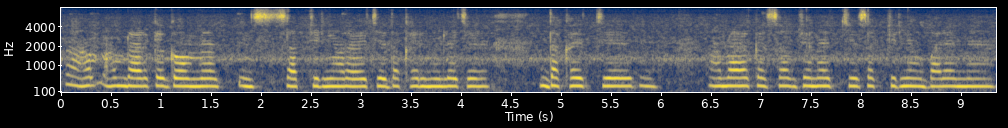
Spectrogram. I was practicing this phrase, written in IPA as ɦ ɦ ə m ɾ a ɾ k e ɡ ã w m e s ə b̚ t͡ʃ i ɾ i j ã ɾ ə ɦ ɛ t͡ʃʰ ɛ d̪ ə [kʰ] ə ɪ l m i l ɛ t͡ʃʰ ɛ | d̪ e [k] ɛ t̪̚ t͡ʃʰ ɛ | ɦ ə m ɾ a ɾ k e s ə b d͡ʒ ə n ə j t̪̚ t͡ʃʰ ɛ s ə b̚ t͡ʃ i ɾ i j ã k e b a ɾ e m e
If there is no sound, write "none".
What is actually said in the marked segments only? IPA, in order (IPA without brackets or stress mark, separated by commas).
kʰ, kʰ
